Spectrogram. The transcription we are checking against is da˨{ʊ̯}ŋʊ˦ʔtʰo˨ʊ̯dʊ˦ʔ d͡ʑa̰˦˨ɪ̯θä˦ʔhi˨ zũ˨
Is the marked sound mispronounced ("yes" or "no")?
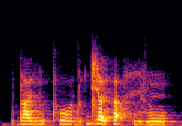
yes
